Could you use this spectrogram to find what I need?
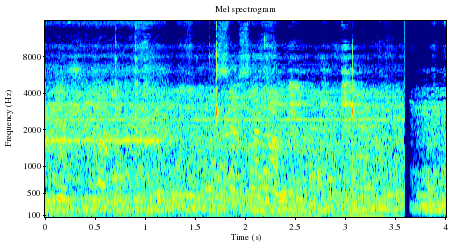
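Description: A spoon clinks lightly against a cup.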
